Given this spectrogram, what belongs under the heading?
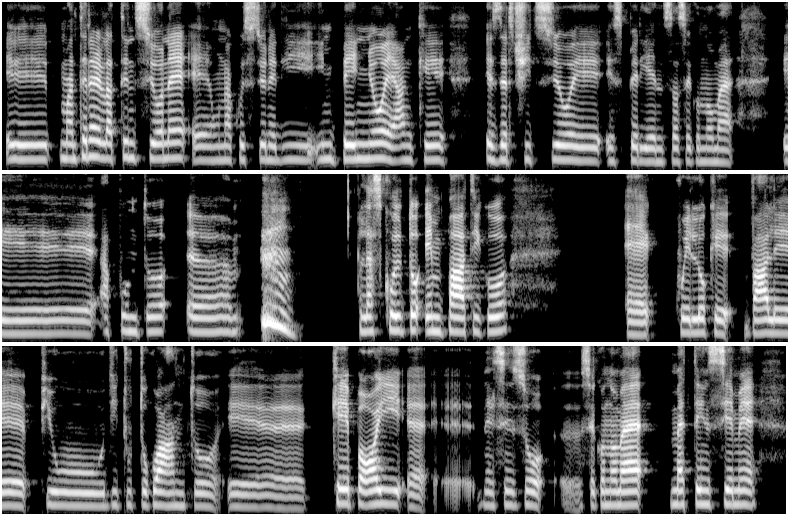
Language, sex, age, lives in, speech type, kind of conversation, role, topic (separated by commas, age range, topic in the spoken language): Italian, female, 30-34, Italy, conversation, podcast, guest, Qual è il ruolo dell’ascolto nella costruzione della fiducia?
